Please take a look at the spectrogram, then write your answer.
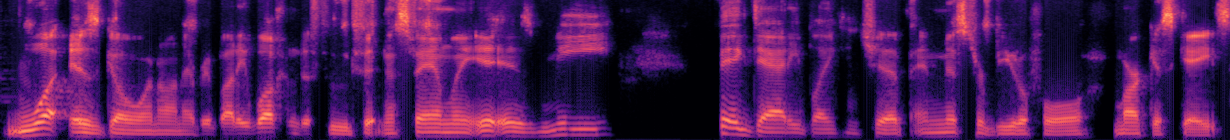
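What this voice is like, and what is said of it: Sleepy-sounding voice. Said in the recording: “you sound sleepy. ... I am sleepy.”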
